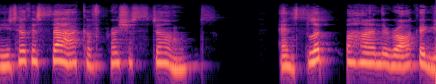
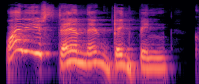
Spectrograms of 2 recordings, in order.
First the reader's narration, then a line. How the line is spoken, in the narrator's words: cried the dwarf, his ash-colored face turning vermilion with anger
